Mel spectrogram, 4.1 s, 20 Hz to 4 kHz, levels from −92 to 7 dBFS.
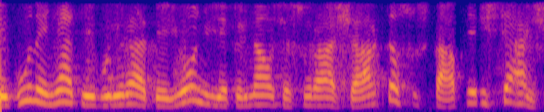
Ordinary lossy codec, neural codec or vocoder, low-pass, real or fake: AAC, 24 kbps; none; 3.6 kHz; real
